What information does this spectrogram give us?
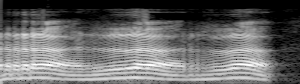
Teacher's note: र मिलेगा, लुढ़कता हुआ, र र र। तो र क्या कर रहा है? प्रकंपित कर रहा है, लुढ़क रहा है, लुढ़कता हुआ जा रहा है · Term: प्रकंपित व्यंजन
